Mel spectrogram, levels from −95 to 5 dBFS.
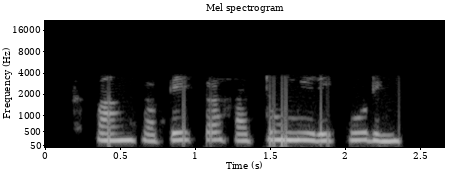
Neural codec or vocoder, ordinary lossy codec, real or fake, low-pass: none; Opus, 24 kbps; real; 3.6 kHz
